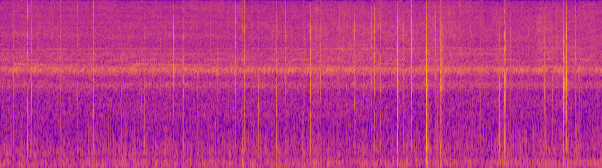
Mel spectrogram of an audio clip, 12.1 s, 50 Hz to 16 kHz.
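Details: Autumn-night grass insects trilling continuously at a high, even pitch beside a crackling wood fire in a round fire pit; irregular snapping pops of firewood come every few seconds, captured on an MKE600 microphone with low-cut.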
